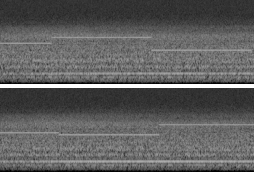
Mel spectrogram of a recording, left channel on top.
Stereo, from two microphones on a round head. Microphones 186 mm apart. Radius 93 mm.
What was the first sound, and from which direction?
Only background noise.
